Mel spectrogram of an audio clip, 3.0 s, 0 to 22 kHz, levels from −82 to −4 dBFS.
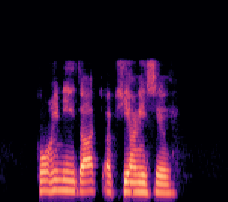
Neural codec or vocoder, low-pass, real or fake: codec, 16 kHz, 1.1 kbps, Voila-Tokenizer; 7.2 kHz; fake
